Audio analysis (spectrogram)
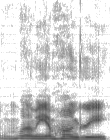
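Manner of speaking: put-on high small child's voice; little child. Boy telling his mother he's hungry, high child voice. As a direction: whine it like a hungry kid. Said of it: "the child's like".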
